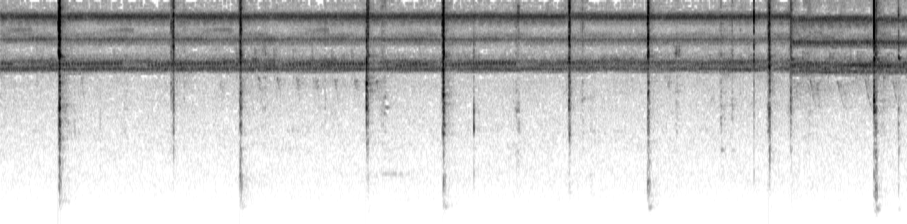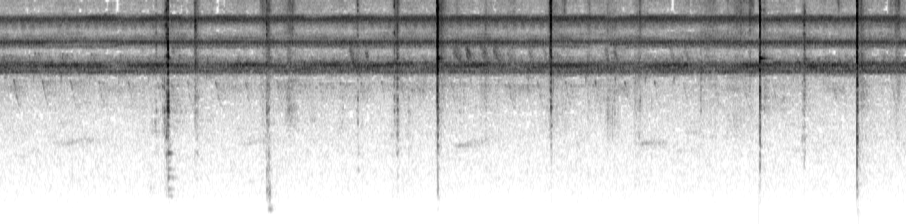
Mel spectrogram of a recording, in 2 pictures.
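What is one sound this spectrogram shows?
A metal bar thuds into soil in sharp, repeated strikes.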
